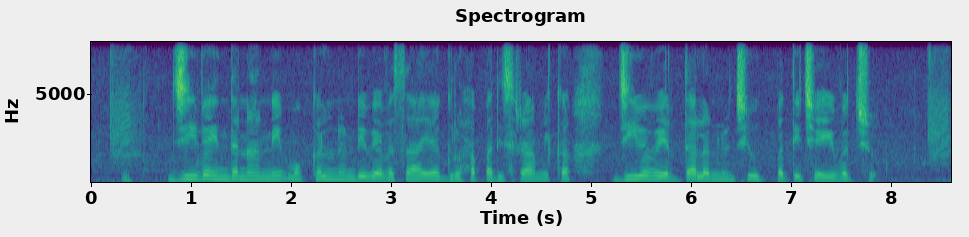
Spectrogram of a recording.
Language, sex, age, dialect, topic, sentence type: Telugu, female, 31-35, Central/Coastal, agriculture, statement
